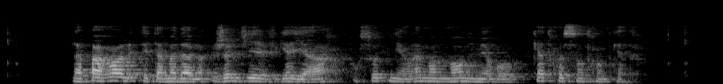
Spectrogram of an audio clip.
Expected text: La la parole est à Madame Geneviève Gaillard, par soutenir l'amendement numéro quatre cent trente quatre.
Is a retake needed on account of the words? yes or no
yes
